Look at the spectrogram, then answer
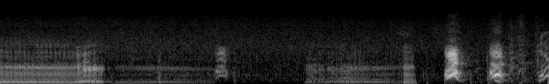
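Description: Dog attacking, with low growls and snarls broken by short pauses, then sharp barks near the end, close and fairly loud.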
